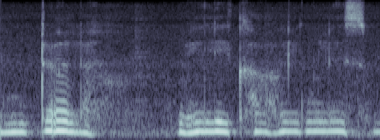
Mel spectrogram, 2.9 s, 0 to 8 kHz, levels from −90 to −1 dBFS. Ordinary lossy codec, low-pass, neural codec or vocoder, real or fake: none; none; none; real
